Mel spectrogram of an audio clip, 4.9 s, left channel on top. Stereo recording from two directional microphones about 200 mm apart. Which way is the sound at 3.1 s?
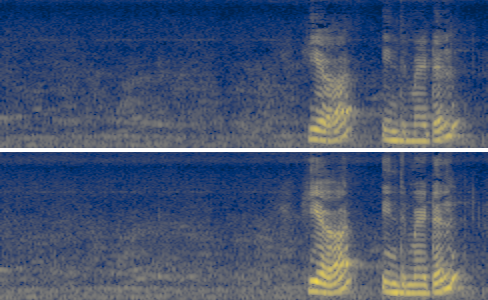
30° right (ahead or behind).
